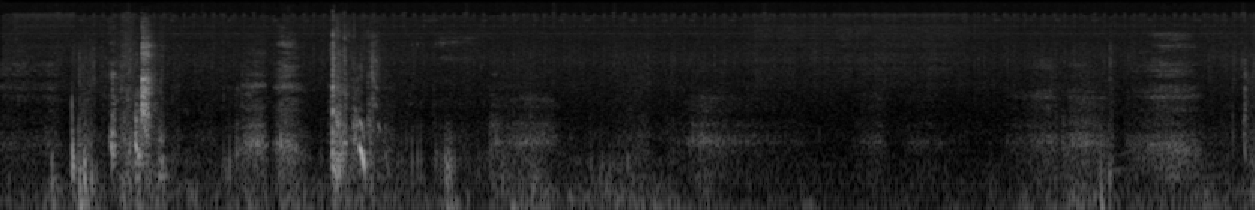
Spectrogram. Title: Lots of messy sneezes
